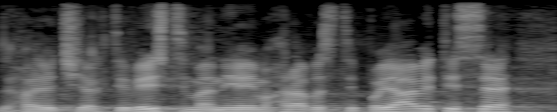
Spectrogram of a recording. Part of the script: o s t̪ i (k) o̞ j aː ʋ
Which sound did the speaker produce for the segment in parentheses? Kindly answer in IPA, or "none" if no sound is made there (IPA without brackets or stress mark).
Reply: p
